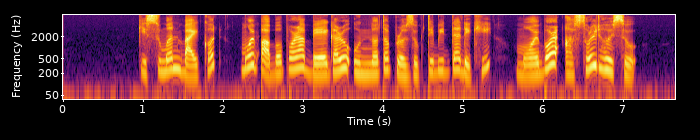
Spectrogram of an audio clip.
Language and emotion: Assamese, surprised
